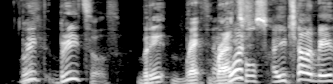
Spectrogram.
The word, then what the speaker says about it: Brezel: And they're pronounced with a B. Brezels.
